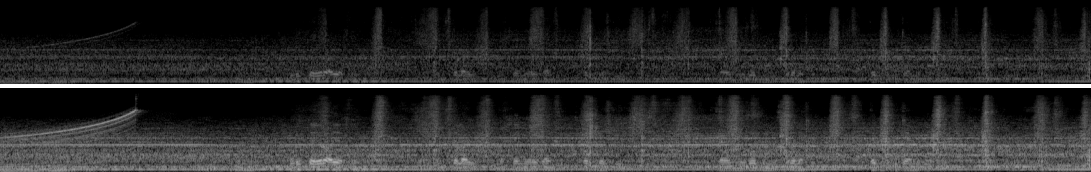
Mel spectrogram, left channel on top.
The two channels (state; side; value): quieter; left; 14.5 dB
